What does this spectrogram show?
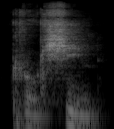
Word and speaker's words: Róisín: apparently means ocean and the other one is roshin you know that's how you pronounce um you pronounce it too and okay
